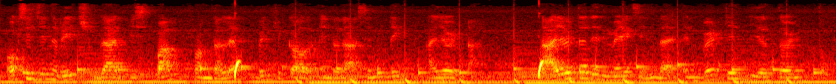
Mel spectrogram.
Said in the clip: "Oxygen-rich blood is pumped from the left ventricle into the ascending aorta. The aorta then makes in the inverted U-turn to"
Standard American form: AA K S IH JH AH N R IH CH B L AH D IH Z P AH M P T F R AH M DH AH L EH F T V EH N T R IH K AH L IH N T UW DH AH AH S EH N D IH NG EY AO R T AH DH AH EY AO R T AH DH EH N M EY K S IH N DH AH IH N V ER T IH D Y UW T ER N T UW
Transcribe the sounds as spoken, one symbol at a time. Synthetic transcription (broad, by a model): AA K S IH JH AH N R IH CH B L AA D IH S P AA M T F R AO M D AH L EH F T B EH T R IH K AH L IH N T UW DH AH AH S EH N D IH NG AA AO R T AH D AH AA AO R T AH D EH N M EY K S IH N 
